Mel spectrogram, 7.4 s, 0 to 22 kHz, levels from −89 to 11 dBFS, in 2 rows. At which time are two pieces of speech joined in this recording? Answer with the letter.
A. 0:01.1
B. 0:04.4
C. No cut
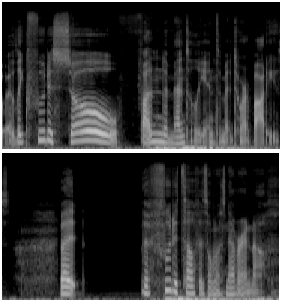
B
